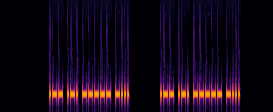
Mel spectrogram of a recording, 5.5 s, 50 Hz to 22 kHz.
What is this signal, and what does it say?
Morse code, heard as a keyed tone, about 37 wpm, 700 Hz. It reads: WR0B WR0B
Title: USA Call Signs - 4 Characters - Repeated 2x - 40wpm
